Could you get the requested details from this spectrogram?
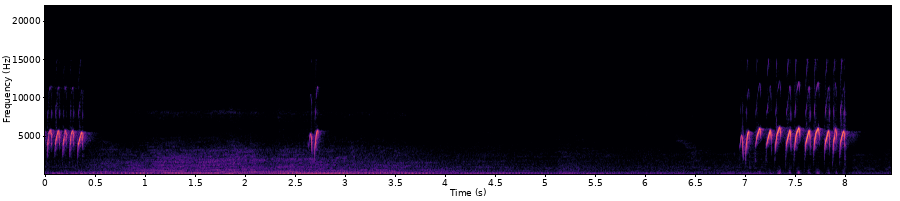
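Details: Male scarlet-headed flowerpecker, loud lure call for forest trapping: a brief burst of high ticks, one lone chip, a long quiet stretch of low hum, then a fast run of high, sharp chips near the end.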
